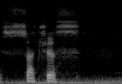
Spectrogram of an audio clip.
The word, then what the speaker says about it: suchus: Some people say suchus, and if that's the proper pronunciation, well, I'm not saying it because I think that sounds stupid. So I'm gonna say sucus because it sounds cooler.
